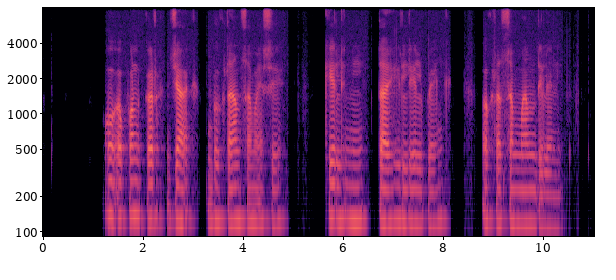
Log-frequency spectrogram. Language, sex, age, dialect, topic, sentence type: Maithili, male, 36-40, Bajjika, banking, statement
